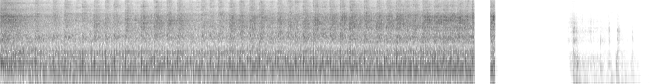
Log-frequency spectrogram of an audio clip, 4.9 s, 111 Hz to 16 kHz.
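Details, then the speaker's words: Stihl MS250 after carburetor and fuel line replacement, held at wide open throttle: a slightly burbly, four-stroking edge instead of a clean scream, then cut off. The high-speed mixture is rich and the high screw needs closing a little. "right it's running a little fat on the high side so you're going to close that up a little bit"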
